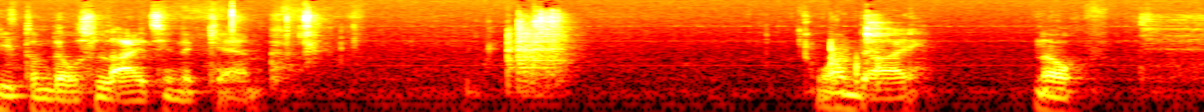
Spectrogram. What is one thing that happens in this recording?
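Dice roll and knock against the wooden sides of a tray.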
